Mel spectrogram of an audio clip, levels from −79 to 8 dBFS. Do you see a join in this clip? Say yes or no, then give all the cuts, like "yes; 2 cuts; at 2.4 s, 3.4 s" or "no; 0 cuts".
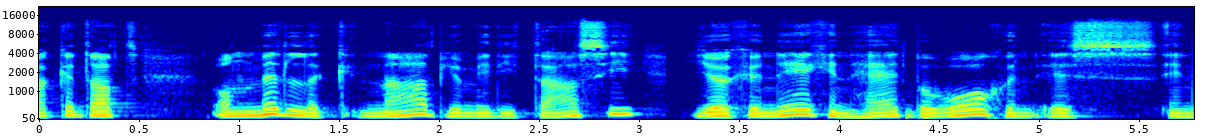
yes; 3 cuts; at 2.0 s, 3.1 s, 4.3 s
